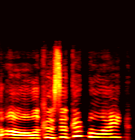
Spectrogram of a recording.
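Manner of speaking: high, loud, drawn-out cooing praise; sing-song good-boy voice; doting pet talk. Acted.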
